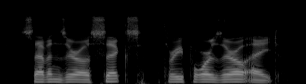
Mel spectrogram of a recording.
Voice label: clean, digits; IBM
